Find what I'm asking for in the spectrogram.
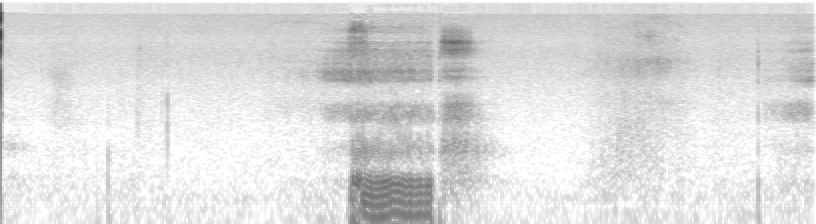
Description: Sweetest dog alive dreaming and snoring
